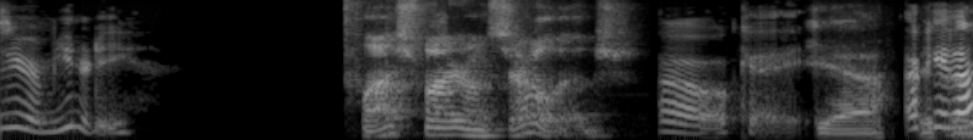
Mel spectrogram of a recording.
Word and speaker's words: Ceruledge: Ceruledge.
